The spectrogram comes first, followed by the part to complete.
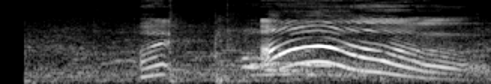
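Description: A young child's excited wordless cry: a short rising call, then a longer, louder one that rises and falls in pitch.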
